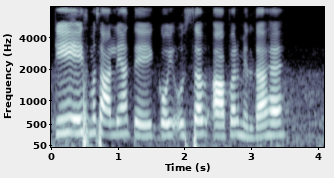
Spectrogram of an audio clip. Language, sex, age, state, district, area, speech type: Punjabi, female, 18-30, Punjab, Shaheed Bhagat Singh Nagar, rural, read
